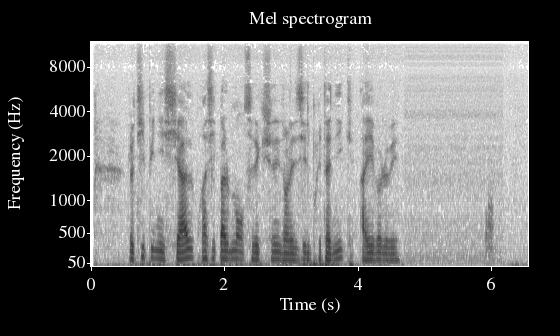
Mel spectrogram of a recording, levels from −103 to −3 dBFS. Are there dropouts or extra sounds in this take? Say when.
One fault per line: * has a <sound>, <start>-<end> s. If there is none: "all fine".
* has a laugh, 5.9-6.0 s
